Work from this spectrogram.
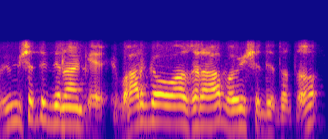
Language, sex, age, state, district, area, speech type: Sanskrit, male, 60+, Karnataka, Shimoga, urban, conversation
